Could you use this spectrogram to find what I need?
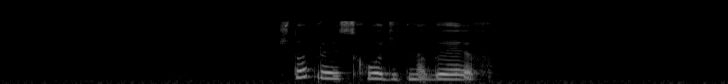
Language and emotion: Russian, sad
